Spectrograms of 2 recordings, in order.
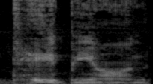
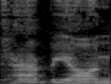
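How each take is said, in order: First: The name's start does not sound like tapioca. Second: The name's start sounds like tapioca. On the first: This is the dub's pronunciation. The speaker calls it wrong. "not Tapion. Uh, the dub is wrong" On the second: It is a tapioca pudding reference. The speaker calls it right. "it's pronounced Tapion"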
